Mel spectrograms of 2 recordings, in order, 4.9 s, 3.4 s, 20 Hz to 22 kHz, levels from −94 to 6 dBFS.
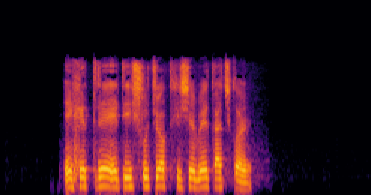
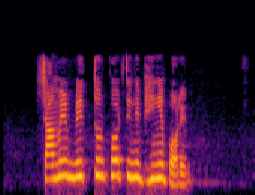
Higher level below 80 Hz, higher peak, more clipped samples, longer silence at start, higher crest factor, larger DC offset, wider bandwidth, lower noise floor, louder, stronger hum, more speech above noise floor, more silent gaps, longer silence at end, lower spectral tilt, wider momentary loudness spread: first, -52 dBFS vs -62 dBFS; about the same, 0 dBFS vs -2 dBFS; neither; first, 0.85 s vs 0.55 s; about the same, 16 dB vs 14 dB; neither; about the same, 7.6 kHz vs 8 kHz; first, -89 dBFS vs -64 dBFS; about the same, -13 LUFS vs -14 LUFS; neither; first, 76 dB vs 51 dB; neither; first, 1.6 s vs 0.9 s; about the same, -4 dB/octave vs -4.5 dB/octave; second, 4 LU vs 8 LU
